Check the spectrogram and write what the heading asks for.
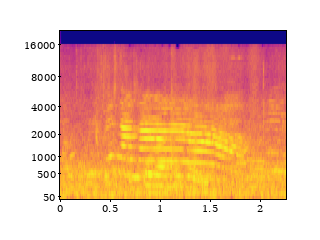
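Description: A child's high voice giving one long drawn-out call of about a second and a half that slides down in pitch at the end, over the chatter of a shopping crowd.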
